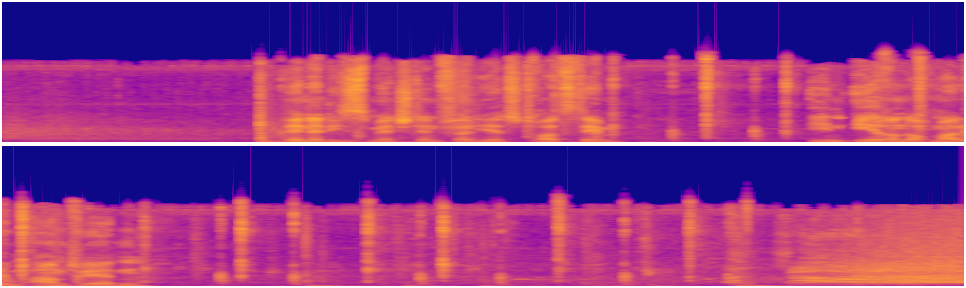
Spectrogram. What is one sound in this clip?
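A table tennis ball is struck back and forth with bats and bounces on the table.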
